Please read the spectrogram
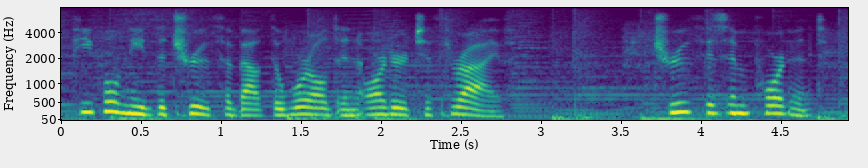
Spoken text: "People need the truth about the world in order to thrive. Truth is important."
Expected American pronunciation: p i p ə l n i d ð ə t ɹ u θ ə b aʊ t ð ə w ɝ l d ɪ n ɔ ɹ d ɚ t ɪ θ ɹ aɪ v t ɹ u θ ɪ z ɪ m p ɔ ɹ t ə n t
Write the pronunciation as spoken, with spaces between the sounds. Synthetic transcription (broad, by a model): p i p l n i d ð ə t ɹ u θ ə b aʊ t ð ə w ɝ l d ɪ n ɔ ɹ d ɚ t ɪ θ ɹ aɪ v t ɹ u θ ɪ z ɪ m p ɔ ɹ t n t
